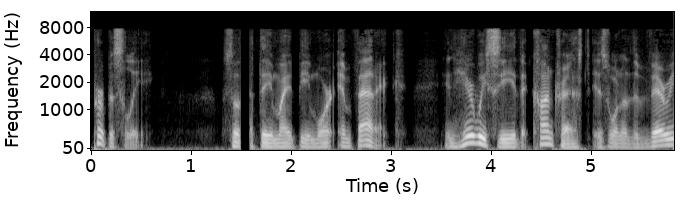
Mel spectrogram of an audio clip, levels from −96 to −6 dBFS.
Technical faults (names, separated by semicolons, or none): packet loss on an ADPCM call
